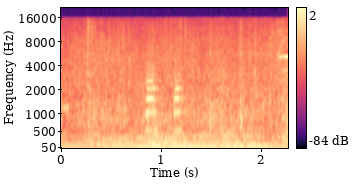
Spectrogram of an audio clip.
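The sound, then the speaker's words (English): Low, steady engine hum from a small red hatchback car driving around a square where schoolchildren play, with a couple of brief tooting tones in the middle. “Outside, a tiny red hatchback pulls around a square where school children play.”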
